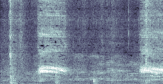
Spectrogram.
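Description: A crow cawing once, a harsh call about half a second in, with a few short knocks around it.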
